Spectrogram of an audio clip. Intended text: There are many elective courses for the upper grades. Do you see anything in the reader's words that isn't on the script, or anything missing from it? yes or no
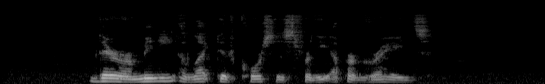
no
